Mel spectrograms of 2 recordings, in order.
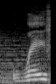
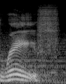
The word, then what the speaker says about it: Ralph: well his brother is Rafe fine well it's Ralph but it's pronounced Rafe well that's complicated it's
